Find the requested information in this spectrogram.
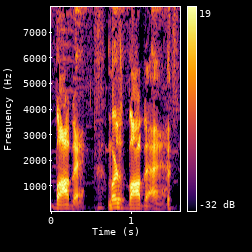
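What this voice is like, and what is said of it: Put-on Dallas Texan accent. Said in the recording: “Is that an accent that you're working on over there? ... That's Dallas. ... that's how folks in Dallas talk? ... I don't even know what that accent is exactly. ... they all sound the same.”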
